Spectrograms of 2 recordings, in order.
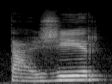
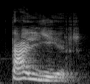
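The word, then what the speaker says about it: taller: tardier mecânico de novo é uma palavra que se escreve com dobrei ele nós podemos ler Dire tá dizer thacher tagger Tyler tá essas são as possibilidades então oficina tradução escritório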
